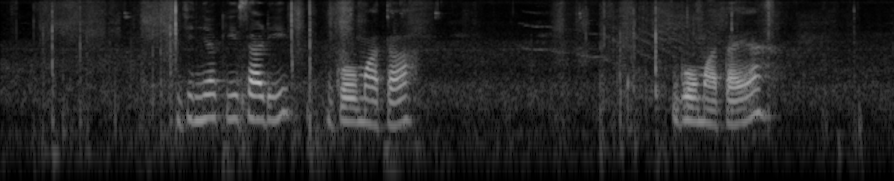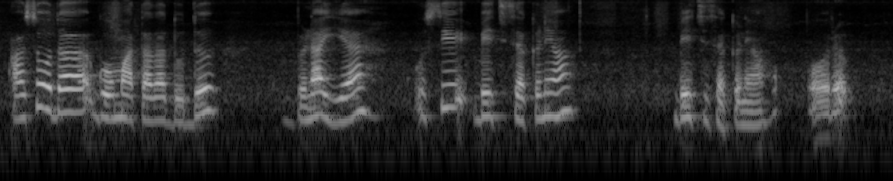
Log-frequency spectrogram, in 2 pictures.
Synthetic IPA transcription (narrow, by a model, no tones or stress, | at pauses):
d͡ʒɪnjãːkɪsaːɽiːɡoːmaːt̪a | ɡoːmaːt̪aːɛː | əsood̪aːɡoːmaːt̪aːd̪aːd̪ʊd̪ | bənaːiːɛː | ʊ̰siːbeːt͡ʃi̥ːsəkɳejãː | beːt͡ʃiːsəkɳjãː | ɔ̰ːɾ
